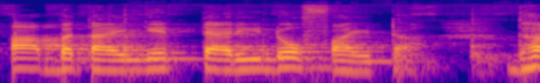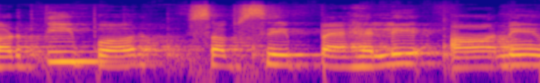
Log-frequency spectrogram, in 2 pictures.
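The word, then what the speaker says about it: Pteridophyta: Next आपका आता है टेरिडोफाइटा जो लिखा किससे जाता है? पी से। और प्रोनाउंस किससे किया जाता है? तो टी से। टेरिडोफाइटा।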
